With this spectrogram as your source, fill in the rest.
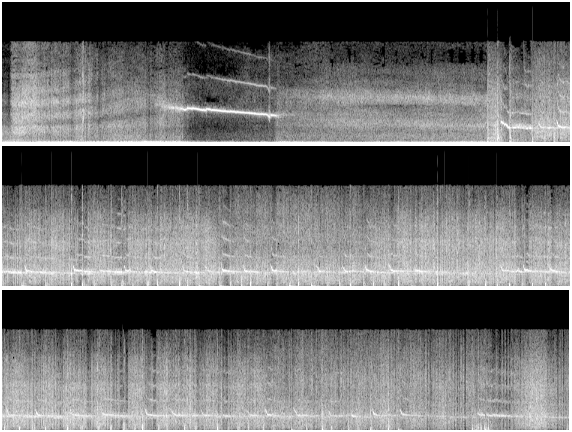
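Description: A fountain firework hisses and crackles with rapid pops.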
